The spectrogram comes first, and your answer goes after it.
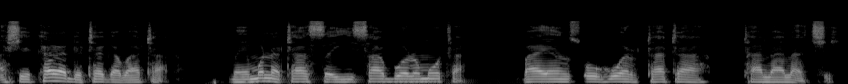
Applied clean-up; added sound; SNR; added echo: neural mask model DeepFilterNet 3.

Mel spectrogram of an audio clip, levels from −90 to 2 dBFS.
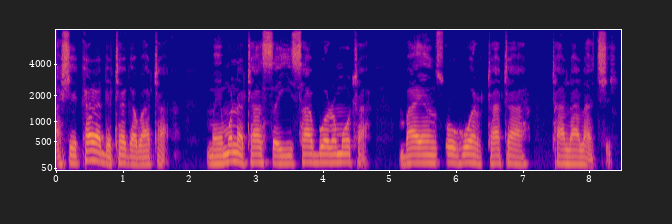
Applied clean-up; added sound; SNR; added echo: none; none; none; none.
